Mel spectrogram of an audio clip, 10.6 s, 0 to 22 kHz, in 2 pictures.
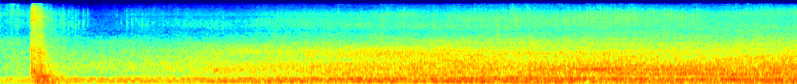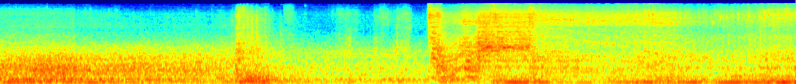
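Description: A 1964 Buick Skylark with dual Flowmaster exhaust cranks briefly and fires up, settling into a steady, rumbling idle close by, then a sharp throttle blip near the end.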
